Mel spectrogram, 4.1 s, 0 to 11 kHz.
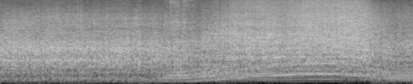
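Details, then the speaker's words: Dodge Demon 170 on E94 ethanol at altitude, on the way to an oil change: a short pull where engine pitch climbs cleanly and strongly, then drops off, with no misses or knocks; healthy under acceleration. "Oh yeah. Oh yeah. Sounds ridiculous. It's so stupid."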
